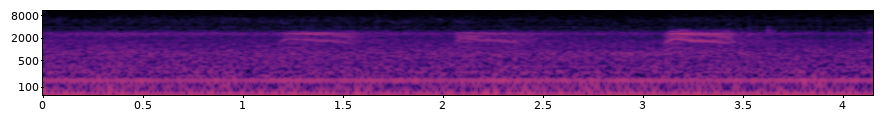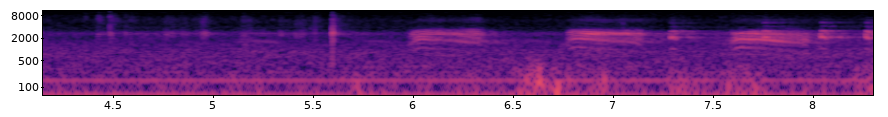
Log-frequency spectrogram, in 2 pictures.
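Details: Northern goshawks at the nest in Riga, Latvia: a series of drawn-out, downslurred wailing calls, about one per second, becoming louder and harsher toward the end over a steady low hum.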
